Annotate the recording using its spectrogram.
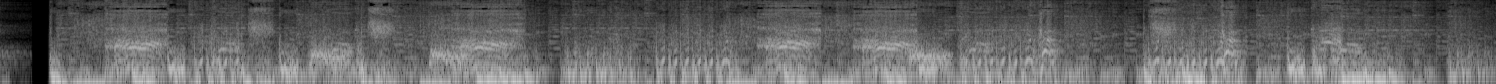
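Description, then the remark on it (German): Retro Amiga fighting game sounds: repeated punchy smacks and crashes in quick succession, with grunting voice samples layered over dense, loud, lo-fi game audio. “Auch zu erwähnen wären aus meiner Sicht noch die doch ganz guten Soundeffekte, die vor allem auch typisch Amiga natürlich durch so Voice Samples getragen werden.”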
